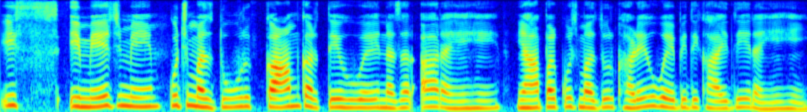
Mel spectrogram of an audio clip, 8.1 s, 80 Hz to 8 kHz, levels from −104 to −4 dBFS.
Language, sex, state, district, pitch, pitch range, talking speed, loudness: Hindi, female, Bihar, Lakhisarai, 215 Hz, 200-230 Hz, 170 wpm, -29 LUFS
